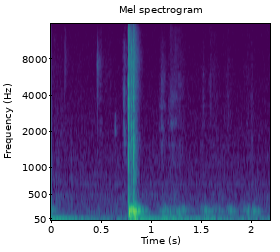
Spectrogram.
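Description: One short, sharp tap about a second in: a trading card being set down on the tabletop. Otherwise faint room noise.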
